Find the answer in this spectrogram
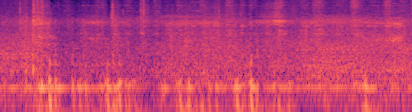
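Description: Stainless-steel soft-tissue scraping tool rubbing over lotioned skin on a forearm, with scattered knocks as the arm is handled, over a steady low hum.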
